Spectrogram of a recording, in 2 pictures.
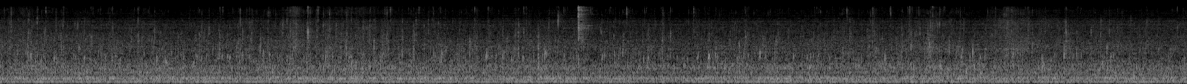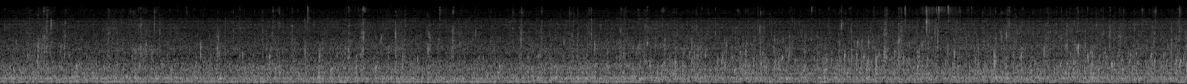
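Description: Thick coconut-milk chicken curry bubbling and popping at a steady simmer in a stainless steel pan as the sauce nears the end of cooking. There is one sharp click about six seconds in.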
